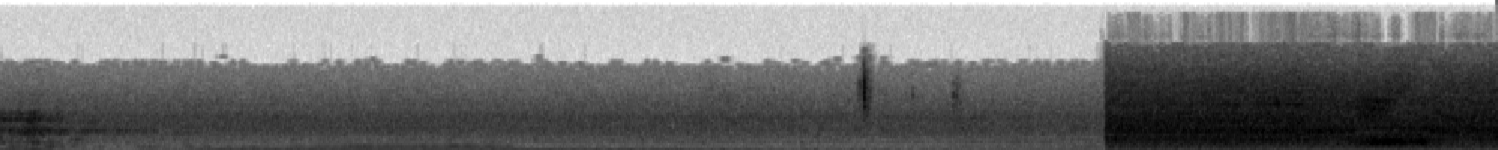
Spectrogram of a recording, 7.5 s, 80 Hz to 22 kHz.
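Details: 2011 Nissan Rogue 2.5L four-cylinder idling after valve cover assembly and spark plug replacement for an oil leak: even, steady idle with no misses, knocks or ticks; sounds healthy and smooth.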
